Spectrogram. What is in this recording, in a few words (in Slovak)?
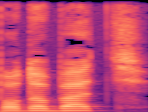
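"podobať", Slovak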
